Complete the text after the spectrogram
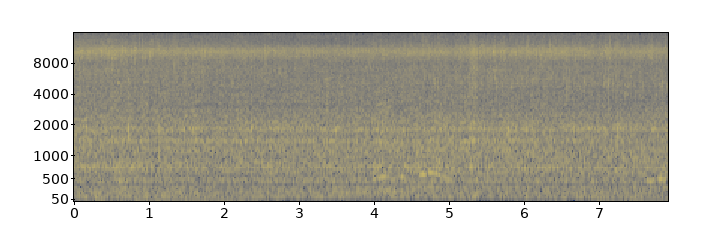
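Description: Meat sizzles steadily in a hot frying pan.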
